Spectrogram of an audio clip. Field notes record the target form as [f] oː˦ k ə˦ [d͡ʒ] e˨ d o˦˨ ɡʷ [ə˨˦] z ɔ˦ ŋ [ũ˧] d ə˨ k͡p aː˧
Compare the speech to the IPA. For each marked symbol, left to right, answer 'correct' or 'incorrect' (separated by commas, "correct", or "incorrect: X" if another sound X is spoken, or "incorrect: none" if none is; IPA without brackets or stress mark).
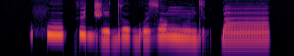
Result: correct, correct, correct, correct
